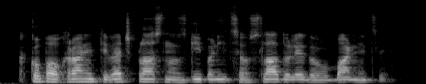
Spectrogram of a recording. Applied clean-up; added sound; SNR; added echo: neural mask model DeepFilterNet 3.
